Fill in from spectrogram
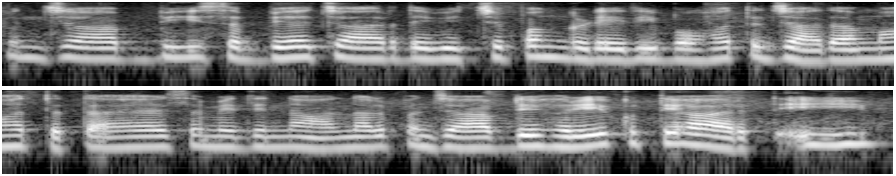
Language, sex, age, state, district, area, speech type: Punjabi, female, 45-60, Punjab, Bathinda, rural, spontaneous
